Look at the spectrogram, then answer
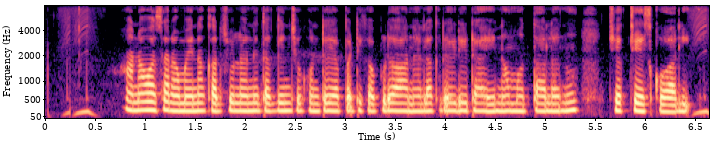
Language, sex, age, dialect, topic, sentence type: Telugu, female, 31-35, Central/Coastal, banking, statement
